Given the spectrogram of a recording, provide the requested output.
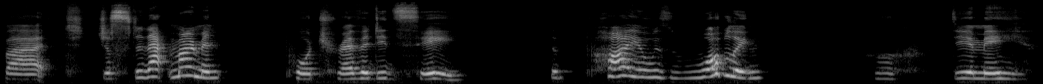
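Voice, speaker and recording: A child reading a picture book aloud in an expressive, halting way, with asides to young listeners. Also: sits high. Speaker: child reader, host of a kids' book channel.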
